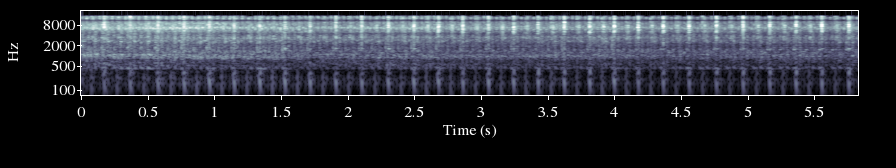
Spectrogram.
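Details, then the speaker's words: Briggs & Stratton 3.5 HP single, little used, after cleanup and carburettor fix, started with ether: crisp, even, steady beat at about two and a half firings a second, smoked a bit at start; normal idle. "she runs awesome beautiful now that's going to go into a little minibike"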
